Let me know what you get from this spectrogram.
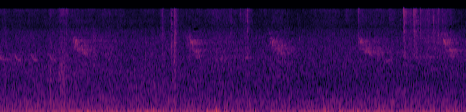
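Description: A bird calling with short, high, downward-sliding chirps, repeated about once a second, over a steady low outdoor rumble.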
